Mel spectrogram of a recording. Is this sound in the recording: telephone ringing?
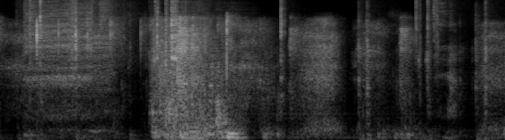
no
